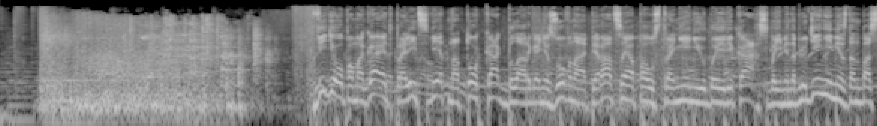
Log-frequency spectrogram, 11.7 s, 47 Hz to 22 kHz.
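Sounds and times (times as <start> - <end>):
loud explosion at a café: 0.5 - 3.0
speech: 4.2 - 11.6.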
